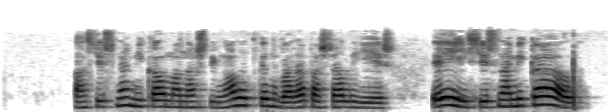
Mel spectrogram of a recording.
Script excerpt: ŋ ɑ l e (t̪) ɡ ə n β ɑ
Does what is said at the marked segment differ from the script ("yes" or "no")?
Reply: no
